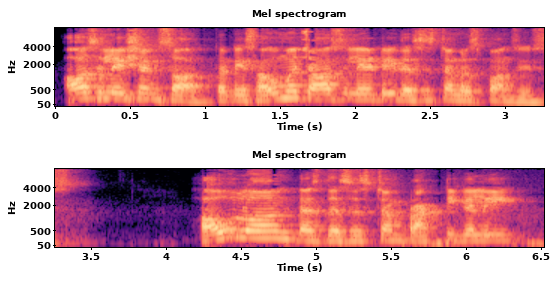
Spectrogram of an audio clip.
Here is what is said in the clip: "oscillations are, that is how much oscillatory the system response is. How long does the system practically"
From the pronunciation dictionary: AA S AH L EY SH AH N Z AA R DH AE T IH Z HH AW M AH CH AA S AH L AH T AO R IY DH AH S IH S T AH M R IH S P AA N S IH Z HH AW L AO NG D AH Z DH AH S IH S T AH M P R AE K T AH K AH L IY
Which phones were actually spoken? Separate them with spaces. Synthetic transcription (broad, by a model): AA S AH L EY SH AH N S AA R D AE T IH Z HH AW M AH CH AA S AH L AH T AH R IY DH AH S IH S T AH M R IH S P AA N S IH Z HH AW L AO NG D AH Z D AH S IH S T AH M P R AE K T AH K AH L IY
